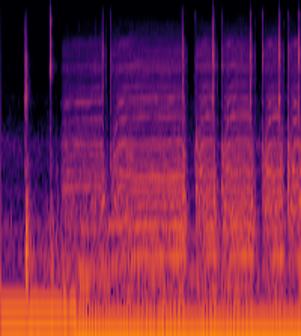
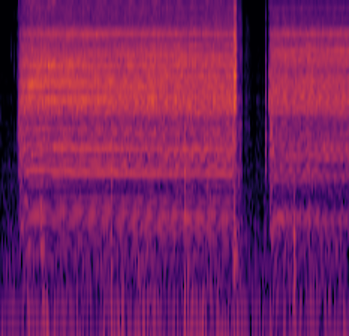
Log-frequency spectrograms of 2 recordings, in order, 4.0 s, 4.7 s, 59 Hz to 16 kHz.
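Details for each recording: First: 1989 Toyota van, replacement power window motor (regulator) from an earlier-model van, bench-tested plugged in: smooth, even electric whir with clean on/off clicks, steady pitch; normal operation. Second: 1989 Toyota Van's original driver's side power window motor: a high buzzy whine for about three seconds on each of two strokes. The worn motor is noisy and struggling, especially when closing, and was replaced.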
